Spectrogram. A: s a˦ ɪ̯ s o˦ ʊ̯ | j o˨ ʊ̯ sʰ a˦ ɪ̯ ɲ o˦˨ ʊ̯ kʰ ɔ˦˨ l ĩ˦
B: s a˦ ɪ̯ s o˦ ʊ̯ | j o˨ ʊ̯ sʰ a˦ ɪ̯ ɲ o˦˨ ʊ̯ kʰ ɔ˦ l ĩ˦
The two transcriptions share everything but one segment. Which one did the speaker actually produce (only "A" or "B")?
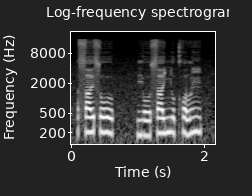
A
